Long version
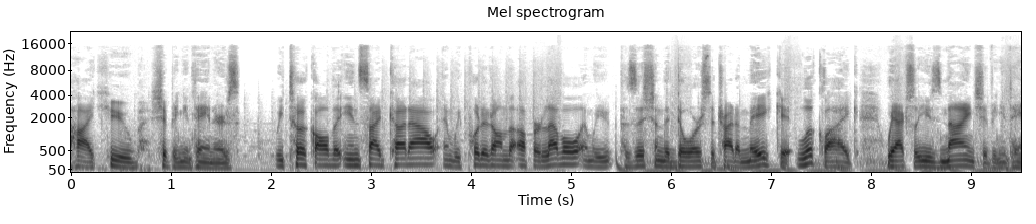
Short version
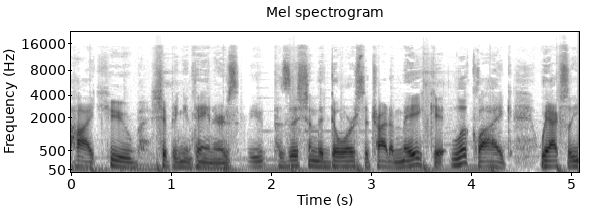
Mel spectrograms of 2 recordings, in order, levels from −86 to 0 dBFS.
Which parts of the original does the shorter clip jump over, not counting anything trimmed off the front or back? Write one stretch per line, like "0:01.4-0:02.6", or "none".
0:01.9-0:05.3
